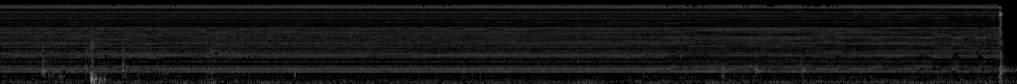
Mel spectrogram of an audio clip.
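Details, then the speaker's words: AC condenser unit switched on from thermostat, potential warranty call: steady electrical buzz with mains-hum edge and no rhythm from a loose, cheap single-pole relay/contactor; replaced with a 40 A single-pole contactor. "okay so it's just a little relay buzz that little cap some of them they come loose that's kind of a cheap part anyway"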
